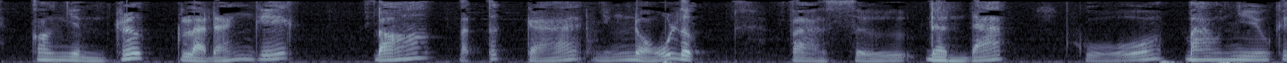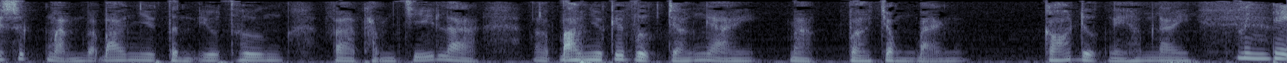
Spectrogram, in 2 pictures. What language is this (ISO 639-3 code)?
vie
